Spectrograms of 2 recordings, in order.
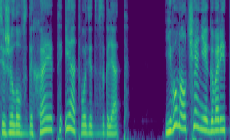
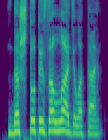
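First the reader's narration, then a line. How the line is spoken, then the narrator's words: Irritated snapping. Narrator (Russian): раздраженно огрызается Игорь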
